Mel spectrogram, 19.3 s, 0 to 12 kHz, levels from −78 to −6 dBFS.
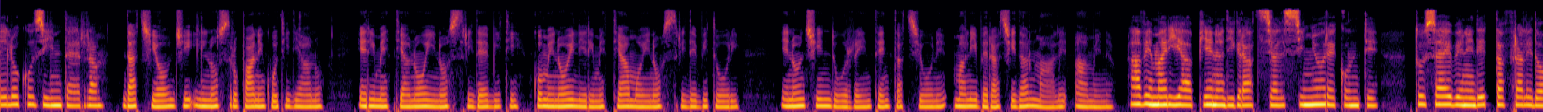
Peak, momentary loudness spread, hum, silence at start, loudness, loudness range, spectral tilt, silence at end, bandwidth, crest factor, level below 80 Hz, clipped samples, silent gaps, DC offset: -4 dBFS; 9 LU; none; 0 s; -19 LUFS; 5 LU; -5.5 dB/octave; 0 s; 9 kHz; 16 dB; -50 dBFS; under 0.1%; none; under 0.1%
